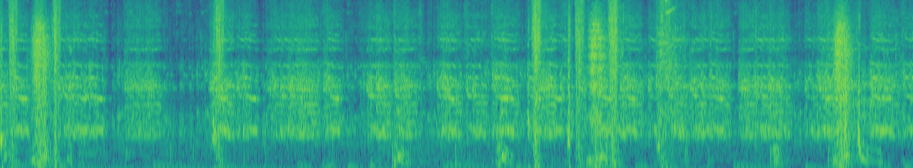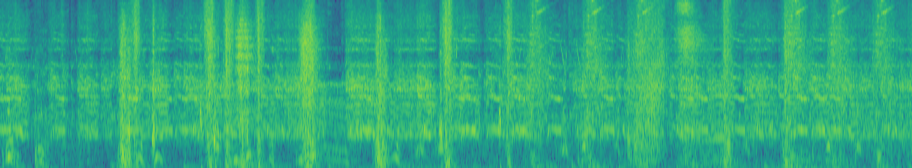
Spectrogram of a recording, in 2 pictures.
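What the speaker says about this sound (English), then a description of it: "Casa de Pollo? Chickens!" Chickens clucking in the video game Guacamelee, repeated clucks and squawks with sharp percussive hits and crowing over a steady game music bed, moderately loud.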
